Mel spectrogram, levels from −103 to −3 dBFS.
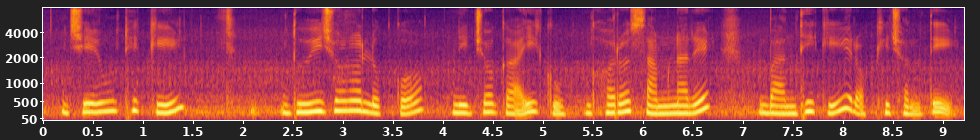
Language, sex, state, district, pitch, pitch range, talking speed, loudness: Odia, female, Odisha, Khordha, 220 Hz, 200-245 Hz, 70 wpm, -12 LUFS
